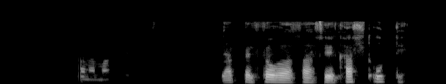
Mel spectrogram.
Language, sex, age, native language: Icelandic, male, 30-39, Icelandic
